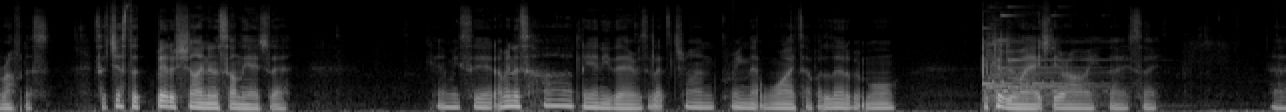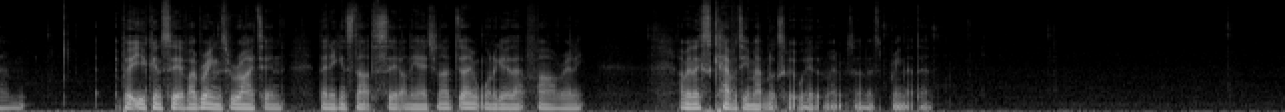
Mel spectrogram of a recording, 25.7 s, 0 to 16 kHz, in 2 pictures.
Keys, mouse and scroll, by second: 0.9-3.3 middle drag, 3.3 scroll down 2, 3.7-6.0 middle drag, 6.0-8.0 drag, 8.0-11.0 middle drag, 11.3 middle click, 12.0 scroll up 2, 12.4-13.9 middle drag, 13.9-15.3 drag, 15.3-17.7 middle drag, 17.7-18.1 scroll down 1, 18.1-21.4 middle drag, 21.4 click, 22.2-23.2 middle drag, 23.2-24.4 scroll up 2, 24.4-24.9 scroll up 1, 24.9 click.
